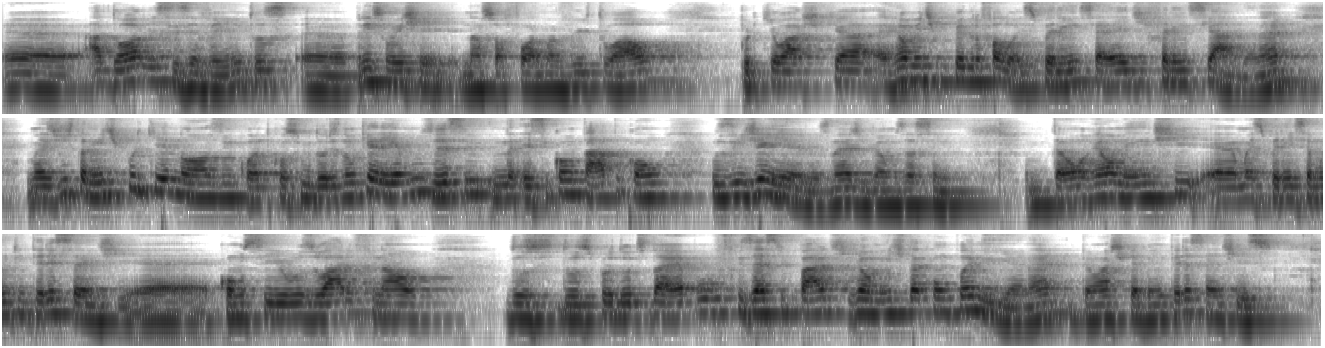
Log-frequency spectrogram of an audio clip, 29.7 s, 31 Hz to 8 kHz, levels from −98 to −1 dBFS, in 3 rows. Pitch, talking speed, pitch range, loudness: 135 Hz, 145 wpm, 125-160 Hz, -24 LUFS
